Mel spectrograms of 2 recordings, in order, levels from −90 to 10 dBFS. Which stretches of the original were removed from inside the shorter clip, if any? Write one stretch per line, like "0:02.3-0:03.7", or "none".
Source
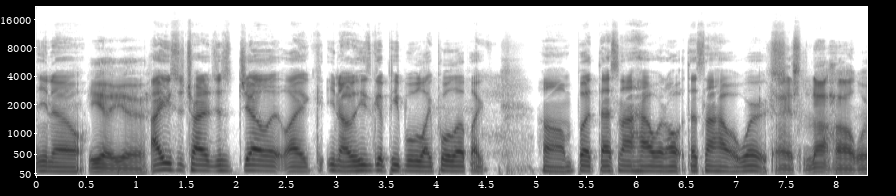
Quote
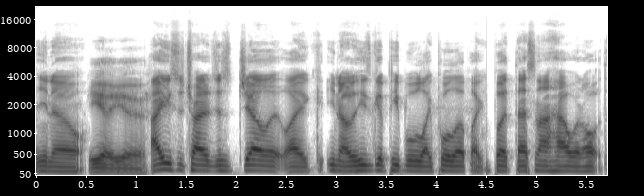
0:04.5-0:05.3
